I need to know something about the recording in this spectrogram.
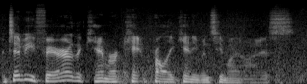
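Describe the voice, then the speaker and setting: A man streaming a video game, chatting along in a relaxed, joking way and laughing often. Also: medium pitch, fast, noisy background. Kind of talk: casual gameplay commentary.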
